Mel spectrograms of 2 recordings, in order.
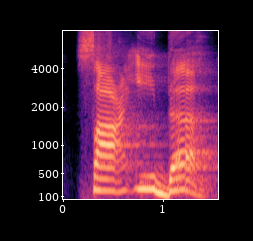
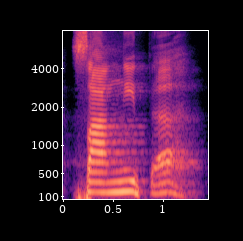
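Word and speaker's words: سعيد: Saidah yang benar itu said artinya bahagia. Tapi kita susah nyebut ai jadinya sangidah ya kan.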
